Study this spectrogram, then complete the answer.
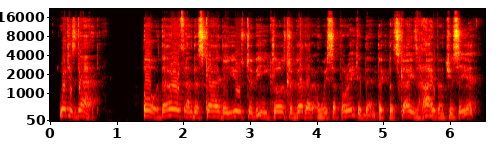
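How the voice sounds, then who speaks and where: In an Arabic accent, a dark, mellow voice goes at a very fast pace with very even loudness and ordinary pitch variation. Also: man, high pitch for a man. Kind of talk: polemical commentary. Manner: animated.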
